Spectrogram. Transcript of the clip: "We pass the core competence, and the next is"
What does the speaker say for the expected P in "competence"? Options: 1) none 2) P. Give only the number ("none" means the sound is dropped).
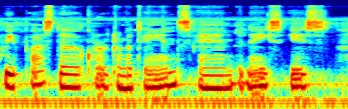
1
